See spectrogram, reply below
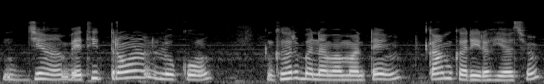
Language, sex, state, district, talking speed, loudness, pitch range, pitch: Gujarati, female, Gujarat, Valsad, 130 wpm, -15 LUFS, 215-275 Hz, 240 Hz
